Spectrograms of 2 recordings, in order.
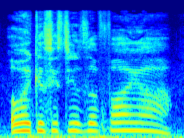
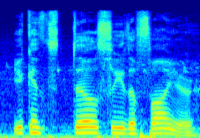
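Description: First: Excited slip, words in the wrong order. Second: Slower, careful correction of the phrase you can still see the fire; corrected phrasing. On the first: Real, not acted. Gamer spotting the fire, blurting in jumbled order. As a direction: blurt it out with still before see. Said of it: "What the fuck is wrong with my English?". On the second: Shown as a demonstration. Gamer correcting his own English, slowly and carefully. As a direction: fix the word order deliberately. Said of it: "I said".

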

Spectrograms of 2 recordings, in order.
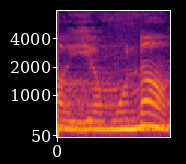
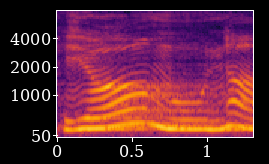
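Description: First: Said in the usual way. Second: Yamuna very slow, each sound held; syllable by syllable. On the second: Shown as a demonstration. (Yamuna को तोड़-तोड़ कर, धीरे) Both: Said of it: "sound pronounce करके देख लीजिए".

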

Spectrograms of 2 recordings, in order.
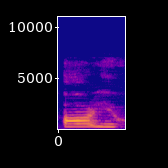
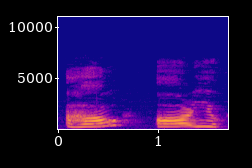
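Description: First: Said in the usual way. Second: Drawn-out teaching model, very slow; slow model phrase. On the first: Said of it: "أوكي، how". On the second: Shown as a demonstration. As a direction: spell it out slowly for learners. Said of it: "أوكي، how are you؟". (ببطء شديد للتوضيح)

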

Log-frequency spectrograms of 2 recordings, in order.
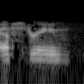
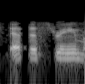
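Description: First: "F stream" with only the letter F before stream; single letter name. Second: "F S stream" with F and S said as separate letter names; letters spelled out. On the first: Host offering a colleague the other option, "F stream" said as ef-stream. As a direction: say "F stream" as ef-stream, no S sounded separately. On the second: Host asking a colleague the right name, "F S stream" spelled as ef-ess-stream. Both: Shown as a demonstration. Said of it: "What's the correct pronunciation?".

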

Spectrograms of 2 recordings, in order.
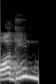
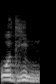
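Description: First: অধীন with open "aw" first vowel; written-vowel pronunciation. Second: অধীন with closed "o" first vowel; pronounced with O. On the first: Teacher showing students the form to avoid, অধীন with open aw. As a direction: say অধীন as "aw-dhin". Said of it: "অধীন বলবো না". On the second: Teacher giving students the correct form, অধীন with closed o. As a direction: say অধীন as "o-dhin". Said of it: "ও দিয়ে উচ্চারণ করব". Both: Shown as a demonstration.

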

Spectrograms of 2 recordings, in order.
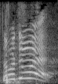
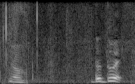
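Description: First: Urgent cry. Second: Lower, softer begging; quiet plea. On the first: Kid begging his friend not to slam him, urgent cry. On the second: Kid begging his friend not to slam him, quiet plea. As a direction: plead under your breath. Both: Real, not acted. Pleading before being slammed.

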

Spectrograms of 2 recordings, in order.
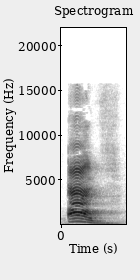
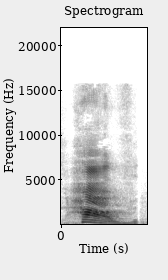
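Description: First: Have, H silent, Jamaican style; Patois have. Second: Have, H fully pronounced; English have. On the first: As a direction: have said as "ave", H dropped. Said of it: "it's pronounced have". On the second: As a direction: have with the H sounded, English style. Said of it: "this is pronounced have". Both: Shown as a demonstration.

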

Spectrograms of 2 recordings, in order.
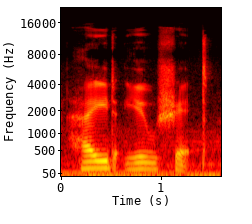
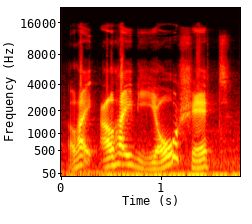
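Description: First: Drawn out very slowly, weird tone; slow odd voice. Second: Said in the usual way. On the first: Real, not acted. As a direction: stretch "Hide you shit" out in a strange slow drawl. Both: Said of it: "why do I sound like that?".

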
